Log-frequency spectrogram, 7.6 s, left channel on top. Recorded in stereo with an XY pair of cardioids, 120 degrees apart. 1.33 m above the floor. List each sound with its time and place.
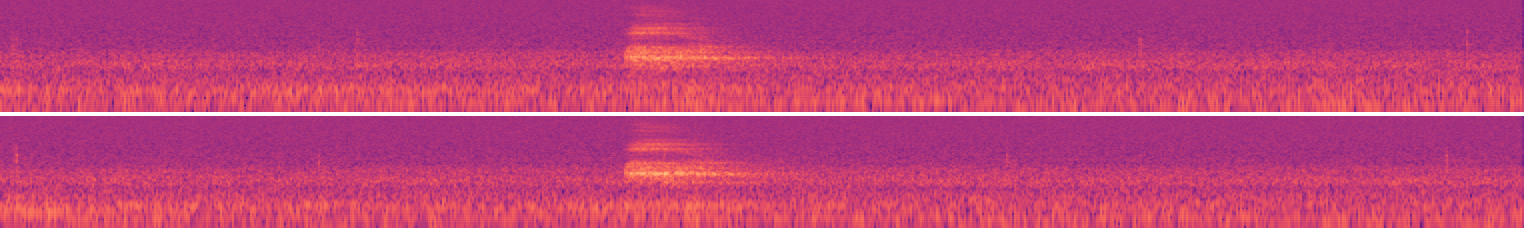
3.1 s whispering: straight ahead, 0.6 m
